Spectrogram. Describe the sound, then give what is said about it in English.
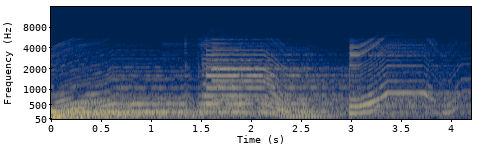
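An electric guitar played through a reverb unit that includes a Digitech Whammy pedal plays sustained notes that swoop smoothly up and down in pitch, loud and alone with a washy, echoing tail. “Okay, so there's my reverb, but it also happens to have my Digitech Whammy in it, which doesn't make any sense to put a Whammy in a reverb in the same spot.”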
